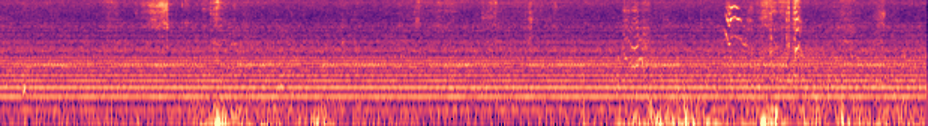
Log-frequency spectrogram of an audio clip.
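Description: Near silence over a faint steady room hum, with a few soft rustles and clicks of cardboard and paper as a small gift box is unpacked, the last cluster a little past the middle.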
